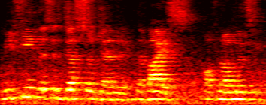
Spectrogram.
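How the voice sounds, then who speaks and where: A man giving spoken feedback as an attendee at a group session, in a polite, measured and tactful way. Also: on the high side. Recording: echoey room, distant mic, background noise.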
